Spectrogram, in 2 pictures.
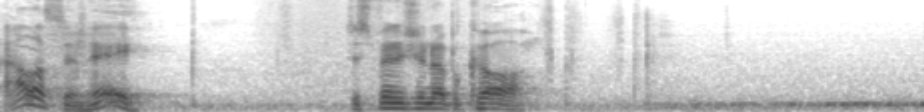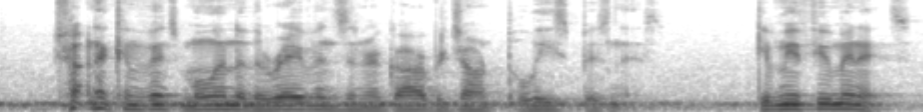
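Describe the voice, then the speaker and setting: An actor as a middle-aged small-town policeman and uncle in a video game. His voice is on the low side, genial and folksy, with a little ambient noise behind it. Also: fairly quick, long pauses, lightly acted. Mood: friendly. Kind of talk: naturalistic video game acting. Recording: faint background ambience.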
